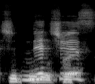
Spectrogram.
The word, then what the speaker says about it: niches: call it niches, but I understand Niches, I call it niches. niches, It rhymes to right, riches.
